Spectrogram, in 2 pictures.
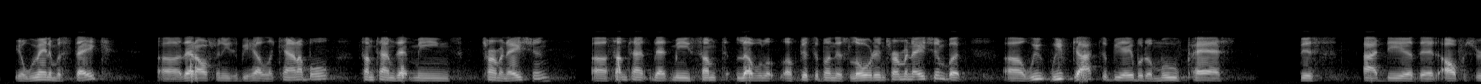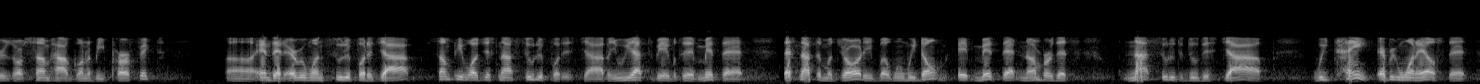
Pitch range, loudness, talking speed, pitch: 100-115 Hz, -26 LUFS, 205 wpm, 105 Hz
